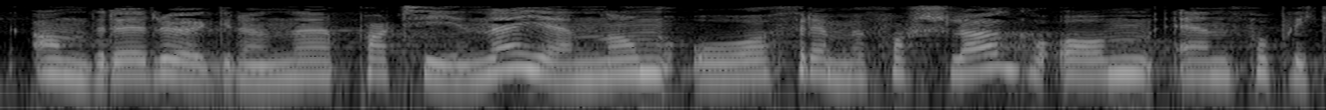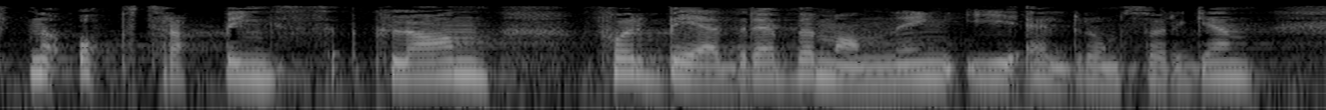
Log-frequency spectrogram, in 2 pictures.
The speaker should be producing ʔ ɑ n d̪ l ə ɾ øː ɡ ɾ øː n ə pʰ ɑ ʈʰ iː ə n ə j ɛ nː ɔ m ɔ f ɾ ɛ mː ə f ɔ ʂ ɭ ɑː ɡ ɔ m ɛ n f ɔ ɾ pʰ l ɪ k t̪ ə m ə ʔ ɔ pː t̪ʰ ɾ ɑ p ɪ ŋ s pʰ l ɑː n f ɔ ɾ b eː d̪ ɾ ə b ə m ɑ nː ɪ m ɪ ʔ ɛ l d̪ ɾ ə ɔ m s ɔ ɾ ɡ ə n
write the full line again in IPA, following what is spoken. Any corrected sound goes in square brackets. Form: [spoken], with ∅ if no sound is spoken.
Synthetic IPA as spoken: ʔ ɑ n d̪ [ɾ] ə ɾ øː ɡ ɾ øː n ə pʰ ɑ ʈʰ iː ə n ə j ɛ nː ɔ m ɔ f ɾ ɛ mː ə f ɔ ʂ ɭ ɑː ɡ ɔ m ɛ n f ɔ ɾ pʰ l ɪ k t̪ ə [n] ə ʔ ɔ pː t̪ʰ ɾ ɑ p ɪ ŋ s pʰ l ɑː n f ɔ ɾ b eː d̪ ɾ ə b ə m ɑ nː ɪ [ŋ] ɪ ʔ ɛ l d̪ ɾ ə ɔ m s ɔ ɾ ɡ ə n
